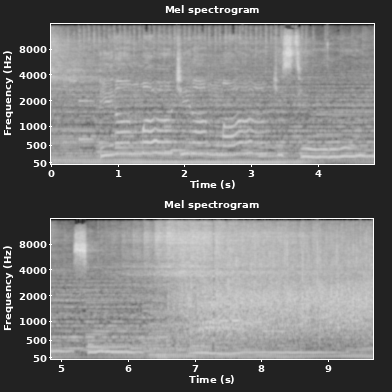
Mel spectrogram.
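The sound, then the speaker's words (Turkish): Audience applause at a Turkish concert, rising into dense, sustained clapping as a sung note and its accompaniment fade out. “çok teşekkür ederim. O güzel alkışlarınız için.”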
